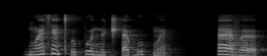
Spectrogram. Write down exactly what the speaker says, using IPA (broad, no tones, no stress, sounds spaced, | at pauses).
ɡʷ ɛ̃ s ɛ̃ tʼ ʊ p ʊ n ʊ t͡ʃʼ æ ɡʷ ɪ kʷ ɛ̃ | æ v ɜ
